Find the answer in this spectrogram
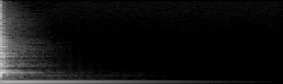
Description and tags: Doumbek mid
Doumbek One-Shot Sample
